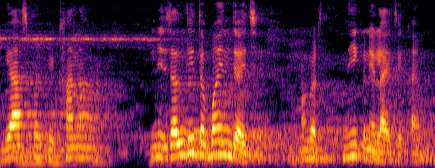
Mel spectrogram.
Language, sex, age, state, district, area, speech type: Maithili, female, 30-45, Bihar, Supaul, rural, spontaneous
